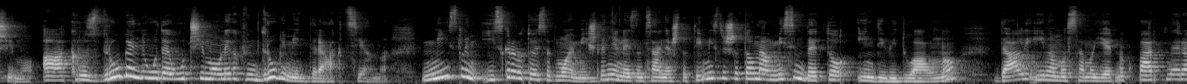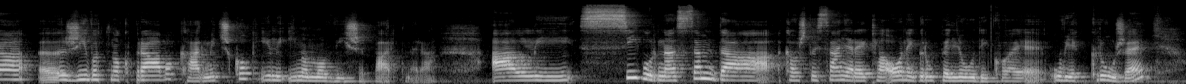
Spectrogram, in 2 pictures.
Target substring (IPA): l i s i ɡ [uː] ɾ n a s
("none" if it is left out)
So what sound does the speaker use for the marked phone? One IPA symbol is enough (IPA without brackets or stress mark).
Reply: u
